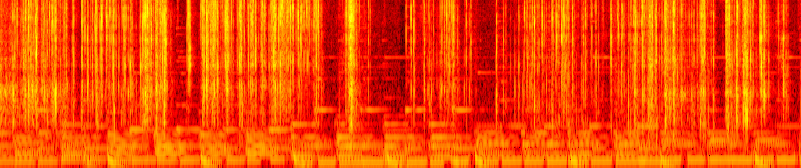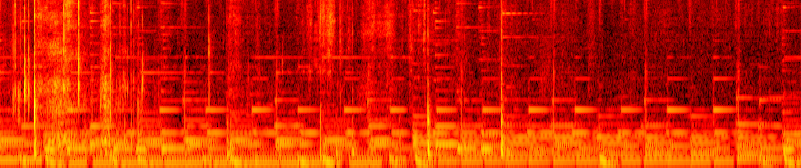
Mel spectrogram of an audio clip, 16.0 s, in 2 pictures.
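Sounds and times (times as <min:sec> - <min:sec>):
plastic bag crinkling: 0:00.0 - 0:09.5
background music: 0:00.0 - 0:16.0.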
